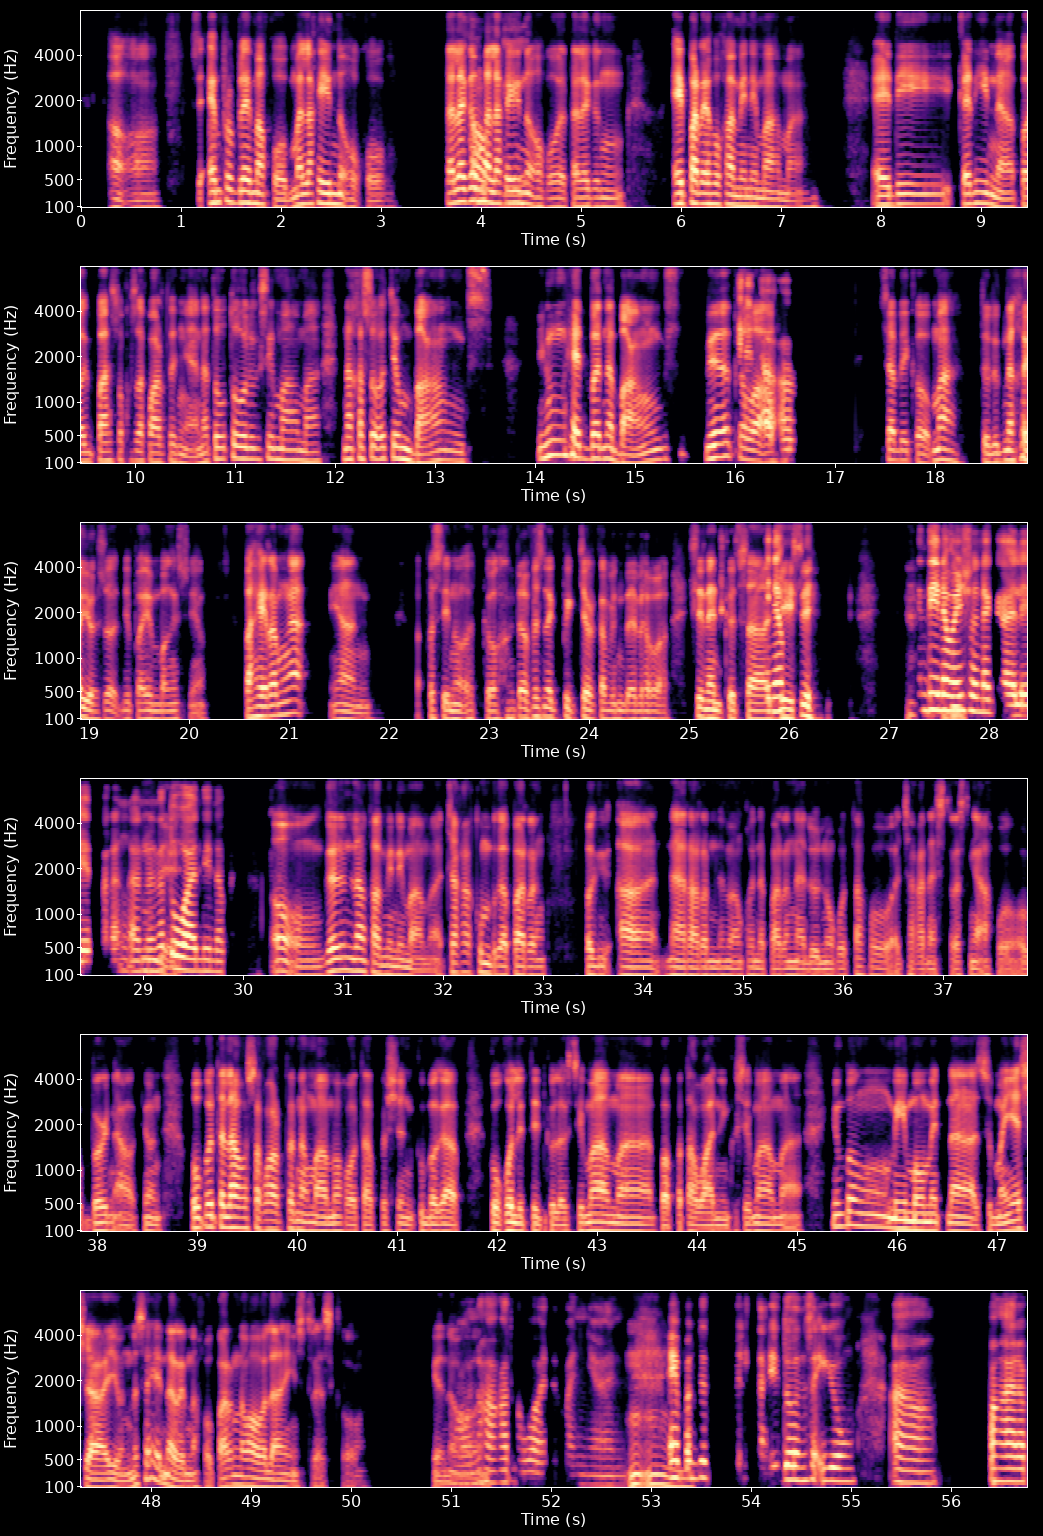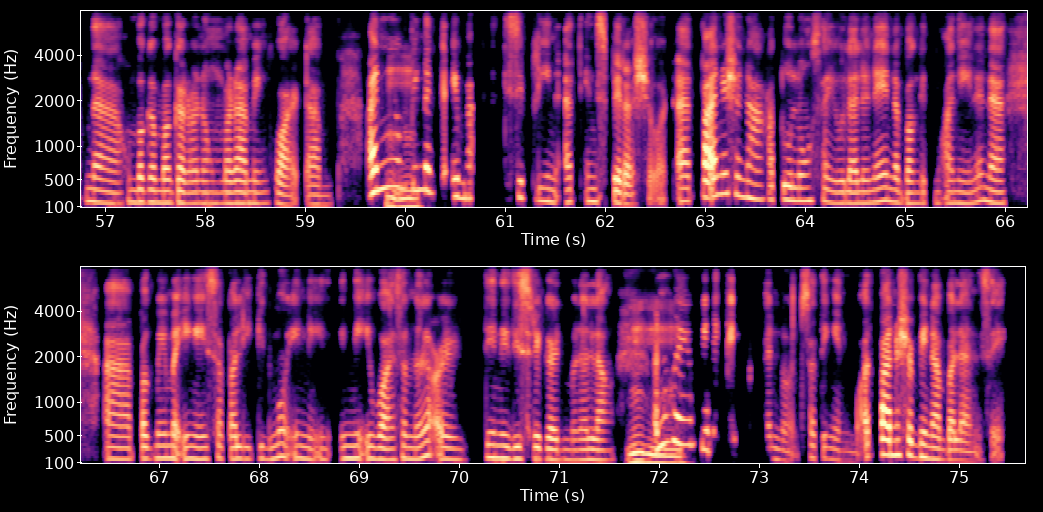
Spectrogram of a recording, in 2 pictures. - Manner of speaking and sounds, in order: unintelligible speech; other background noise; tapping
- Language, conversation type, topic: Filipino, podcast, Ano ang ginagawa mo para manatiling inspirado sa loob ng mahabang panahon?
